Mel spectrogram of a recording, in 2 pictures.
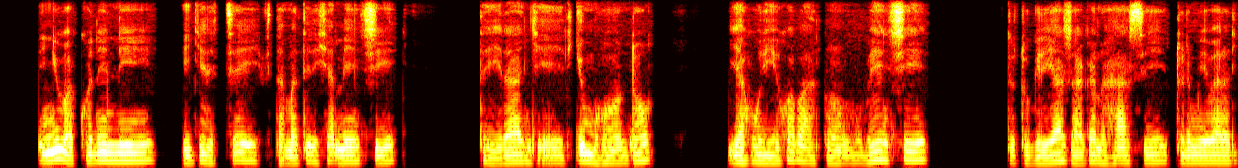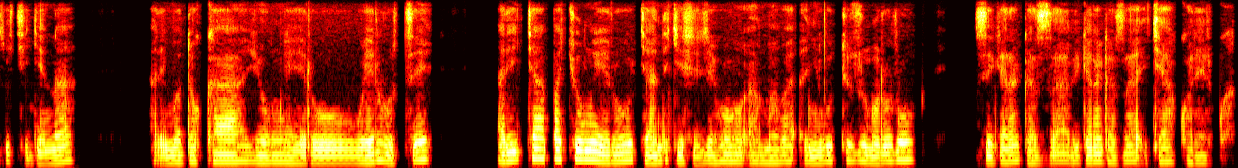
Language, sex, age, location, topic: Kinyarwanda, female, 18-24, Kigali, health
